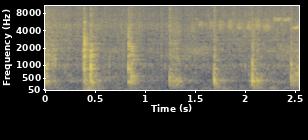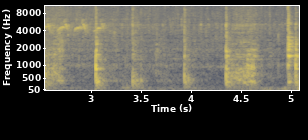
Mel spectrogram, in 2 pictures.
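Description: Onions frying in a pan for an eggplant and potato curry, a crackling sizzle punctuated by about a dozen sharp, evenly spaced spatula scrapes, close and clear with no talking.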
